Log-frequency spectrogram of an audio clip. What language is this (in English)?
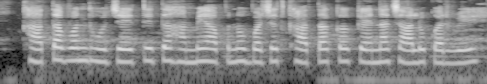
Maithili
